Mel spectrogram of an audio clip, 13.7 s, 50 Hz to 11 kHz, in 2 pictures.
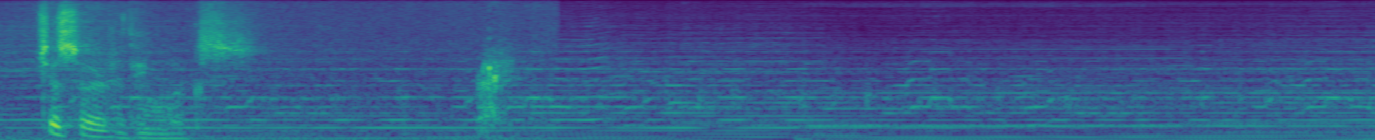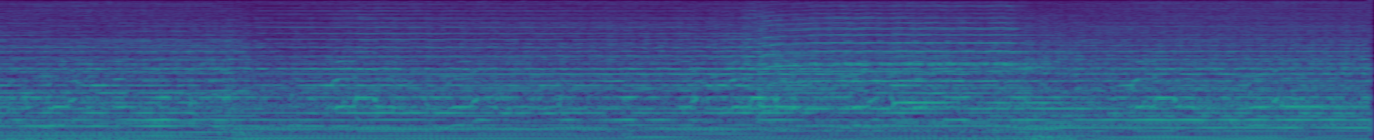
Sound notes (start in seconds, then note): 2.5 voiceover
